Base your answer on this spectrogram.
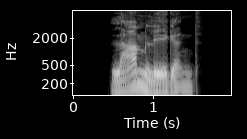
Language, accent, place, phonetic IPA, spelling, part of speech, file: German, Germany, Berlin, [ˈlaːmˌleːɡn̩t], lahmlegend, verb, De-lahmlegend.ogg
- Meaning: present participle of lahmlegen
